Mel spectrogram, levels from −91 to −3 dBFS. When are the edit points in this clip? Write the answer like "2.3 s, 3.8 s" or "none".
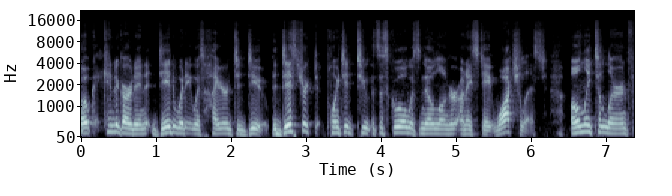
2.5 s, 3.9 s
